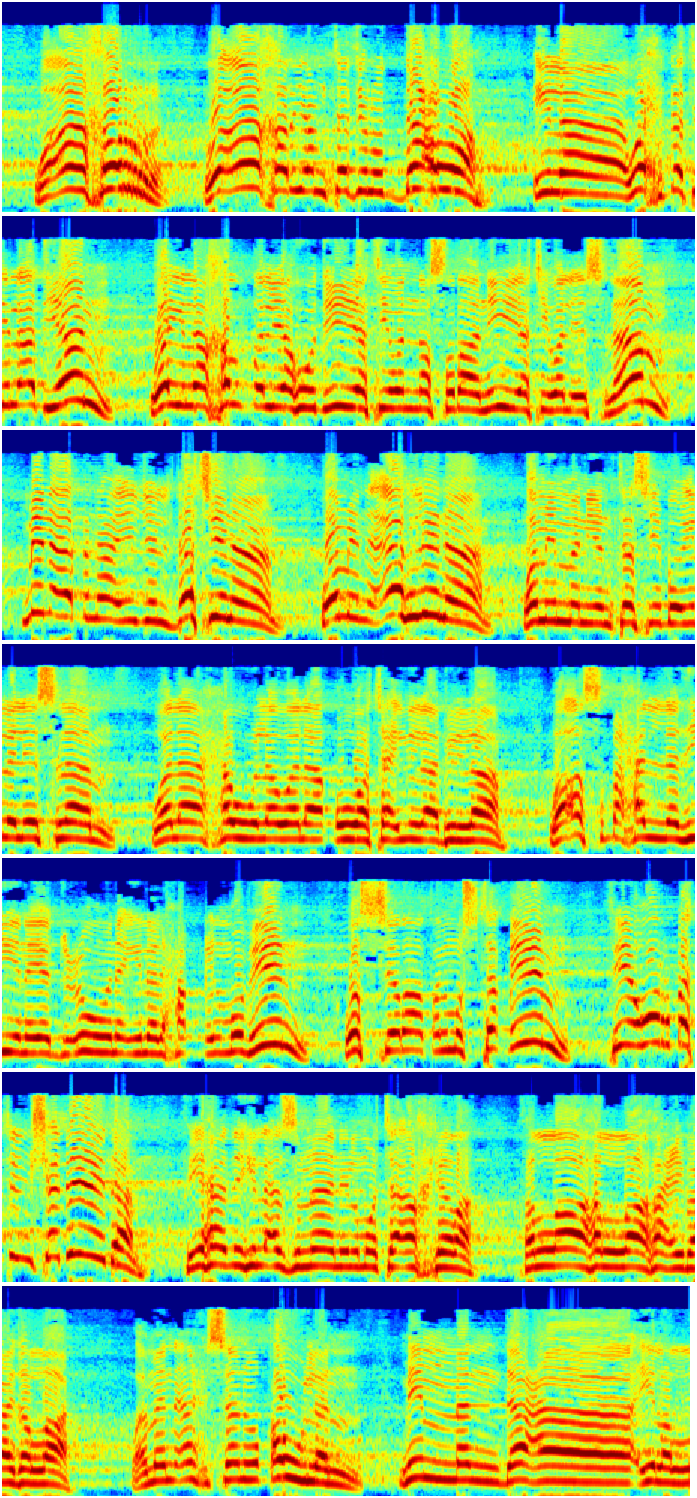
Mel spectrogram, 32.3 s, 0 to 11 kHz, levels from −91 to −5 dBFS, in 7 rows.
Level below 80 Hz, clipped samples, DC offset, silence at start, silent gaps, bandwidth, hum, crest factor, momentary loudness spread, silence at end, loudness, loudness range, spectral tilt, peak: -44 dBFS; 0.2%; 0.2%; 0 s; none; 8 kHz; none; 8 dB; 7 LU; 0 s; -9 LUFS; 2 LU; -3.5 dB/octave; 0 dBFS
